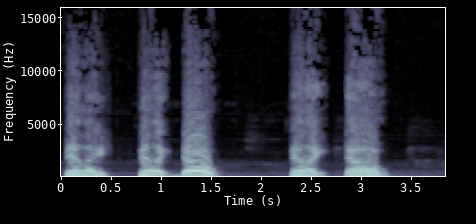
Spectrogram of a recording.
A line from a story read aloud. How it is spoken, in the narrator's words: she's yelling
